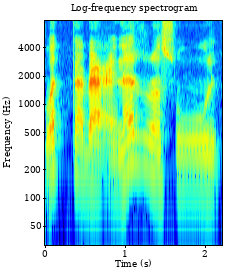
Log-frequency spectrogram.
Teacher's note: வத்தபஅன, தாவில் தஸ்தீத் இருக்குது, இந்த இடத்துல அழுத்தம் கொடுக்கணும். தப, ஐன் சொல்லும்போது ஐனை தொண்டையில் தபனா அப்படின்னு சொல்லாமல் அந்த ஐனை நடுத்தொண்டையிலிருந்து உச்சரிக்கணும்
